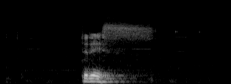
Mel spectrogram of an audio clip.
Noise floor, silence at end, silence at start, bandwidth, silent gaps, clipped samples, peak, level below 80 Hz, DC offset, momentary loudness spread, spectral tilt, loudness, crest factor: -69 dBFS; 0.9 s; 0.8 s; 9.4 kHz; none; under 0.1%; -10 dBFS; -72 dBFS; under 0.1%; 21 LU; -6 dB/octave; -26 LUFS; 20 dB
